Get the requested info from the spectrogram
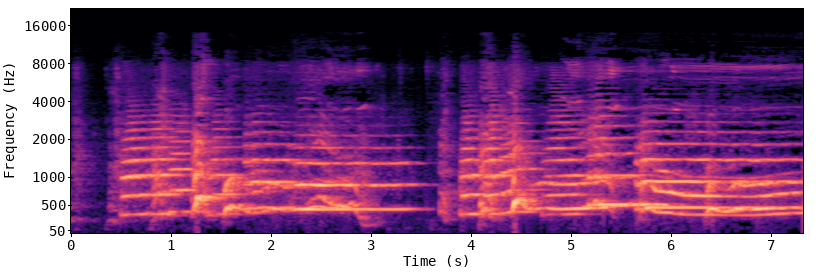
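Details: Samoyeds howling along to a sung Happy Birthday. Long, sustained, wavering tones rich in overtones slide up and down, in two bouts separated by a short break near the middle.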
